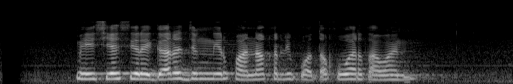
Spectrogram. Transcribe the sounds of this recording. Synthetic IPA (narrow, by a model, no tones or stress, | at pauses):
mɛisiasiɾɛɡard͡ʒɨŋnirfanakərdipɔt̪ɔkuwart̪awan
